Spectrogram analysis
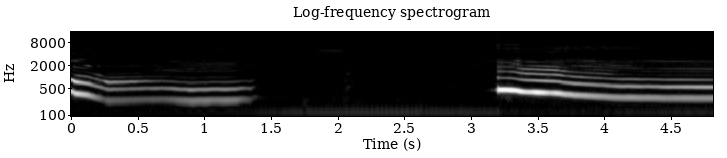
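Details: Pet husky talking indoors: two drawn-out, harmonic howl-like moans, the first sliding down then holding steady, the second starting high and slowly falling, with a quiet pause between and a low steady hum underneath.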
